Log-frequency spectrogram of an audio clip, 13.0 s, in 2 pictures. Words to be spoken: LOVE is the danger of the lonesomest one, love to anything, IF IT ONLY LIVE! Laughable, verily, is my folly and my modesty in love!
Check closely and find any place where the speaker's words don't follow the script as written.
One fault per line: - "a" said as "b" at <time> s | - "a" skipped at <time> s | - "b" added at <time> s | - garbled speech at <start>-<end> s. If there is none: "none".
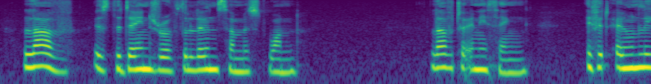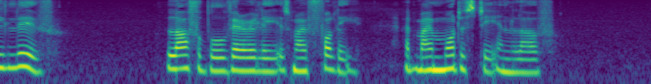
none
